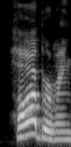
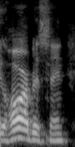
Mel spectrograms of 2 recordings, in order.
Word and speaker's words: harboring: If the blacks were harboring, but where I come from, we say harvesting. And I got a lot of slack because of that, harvesting busters and all this and all that. So, let me pronounce it the correct way for harvest. Harboring for harboring someone that got those type of charges.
